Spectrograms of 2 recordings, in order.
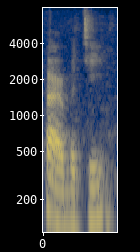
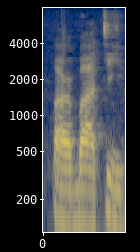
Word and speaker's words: Parvati: So a beautiful name like Parvati might be pronounced as Parbati by a non-Indian person, you know, and so we don't.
